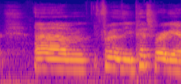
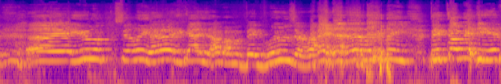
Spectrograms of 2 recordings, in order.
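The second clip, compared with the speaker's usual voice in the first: higher, louder mock crowd work; self-sabotaging; 7 semitones higher, 5 dB louder than usual. Comic out of material working the crowd, self-mocking. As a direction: heckle yourself with a laugh creeping in. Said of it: "just sabotaging myself".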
